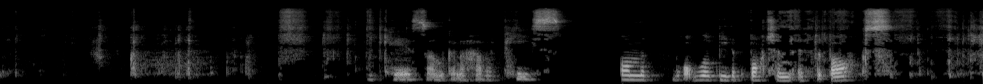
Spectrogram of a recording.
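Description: Stiff paper rustles and slides as it is handled.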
